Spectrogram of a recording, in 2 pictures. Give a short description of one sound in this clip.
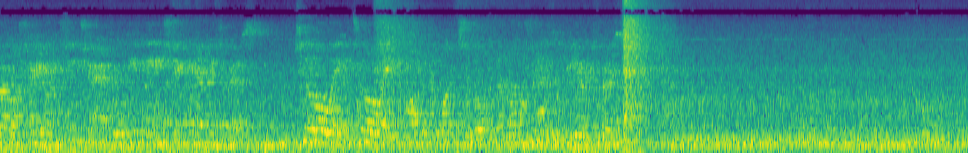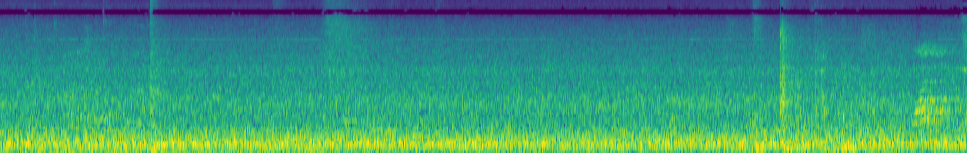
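A subway train rumbles along the platform and slows to a stop.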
